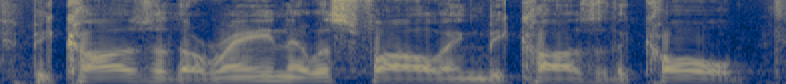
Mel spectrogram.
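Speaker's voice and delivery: usual speaking voice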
